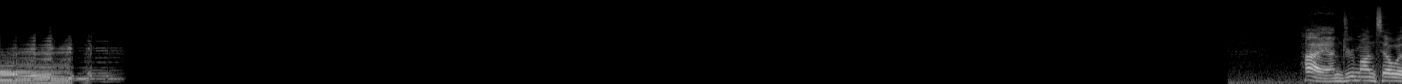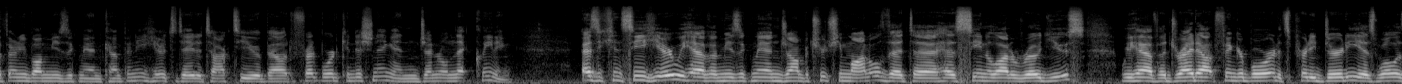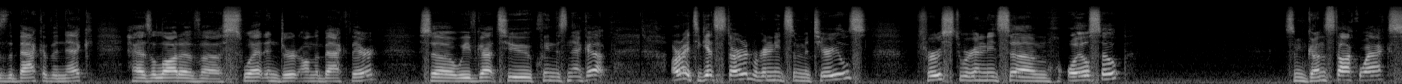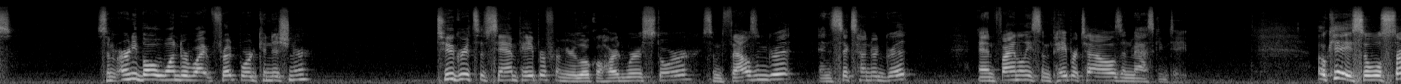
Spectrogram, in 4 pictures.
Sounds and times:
Speech: 13.0s - 19.2s, 19.8s - 34.2s, 34.8s - 39.4s, 40.9s - 42.2s, 43.0s - 45.2s, 46.4s - 51.2s, 51.8s - 54.0s, 55.2s - 56.0s.

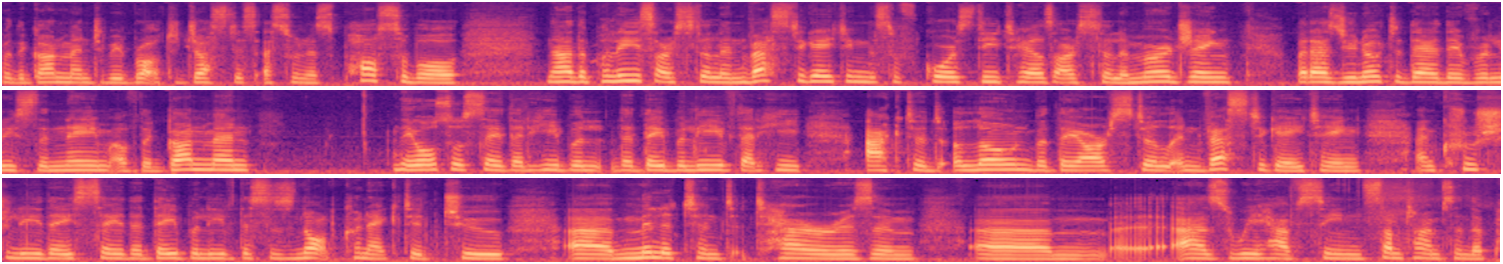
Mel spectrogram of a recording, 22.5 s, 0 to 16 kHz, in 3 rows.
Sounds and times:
Speech: 0.0s - 8.8s, 9.4s - 22.4s.

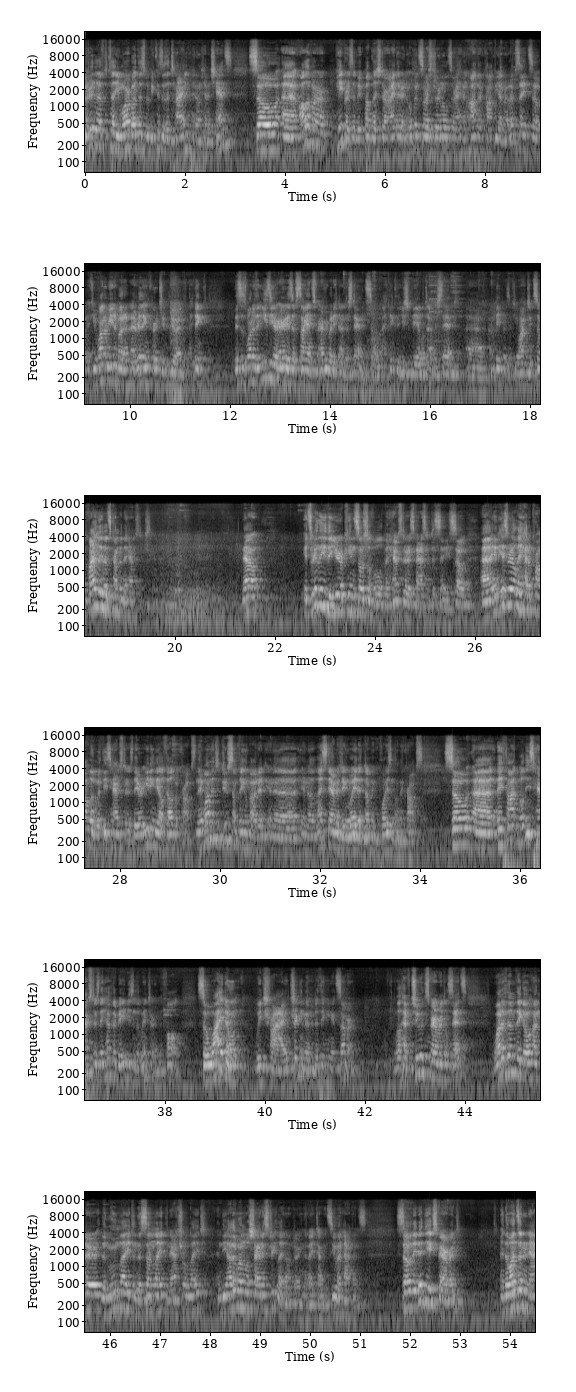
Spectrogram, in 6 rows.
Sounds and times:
Male speech, man speaking: 0.0s - 19.6s, 21.3s - 21.8s, 22.6s - 41.8s, 42.6s - 51.1s, 51.8s - 53.1s, 53.8s - 54.5s.

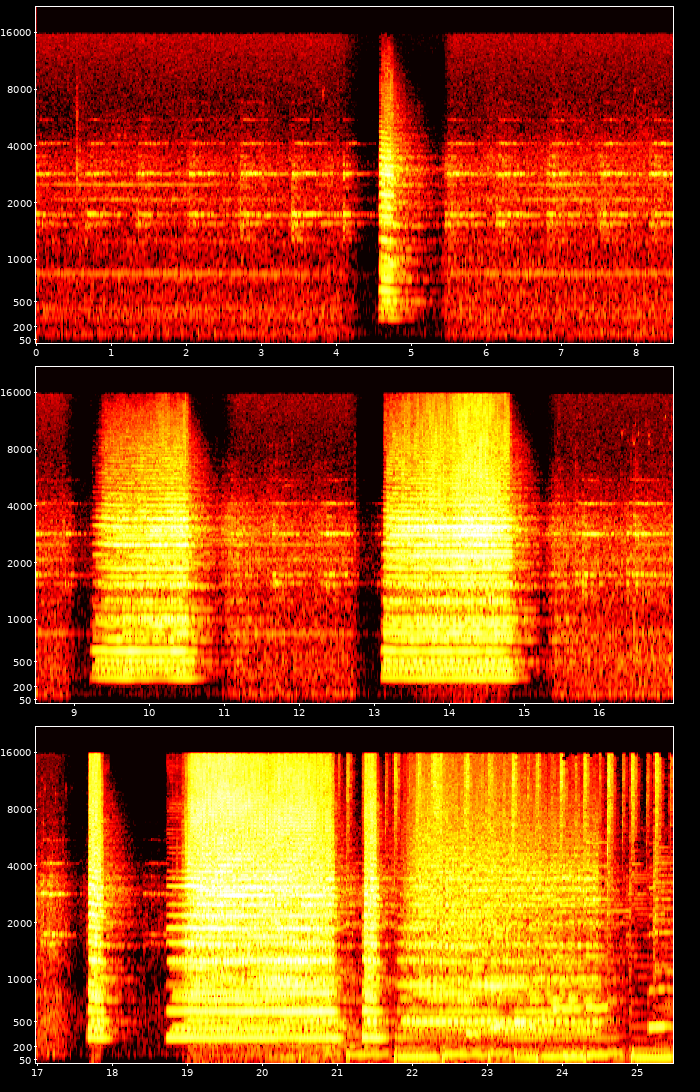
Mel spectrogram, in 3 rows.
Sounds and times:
Railroad car, train wagon: 0.0s - 25.4s
Train horn: 4.6s - 5.3s, 9.2s - 11.1s, 13.1s - 15.2s, 17.6s - 25.4s.

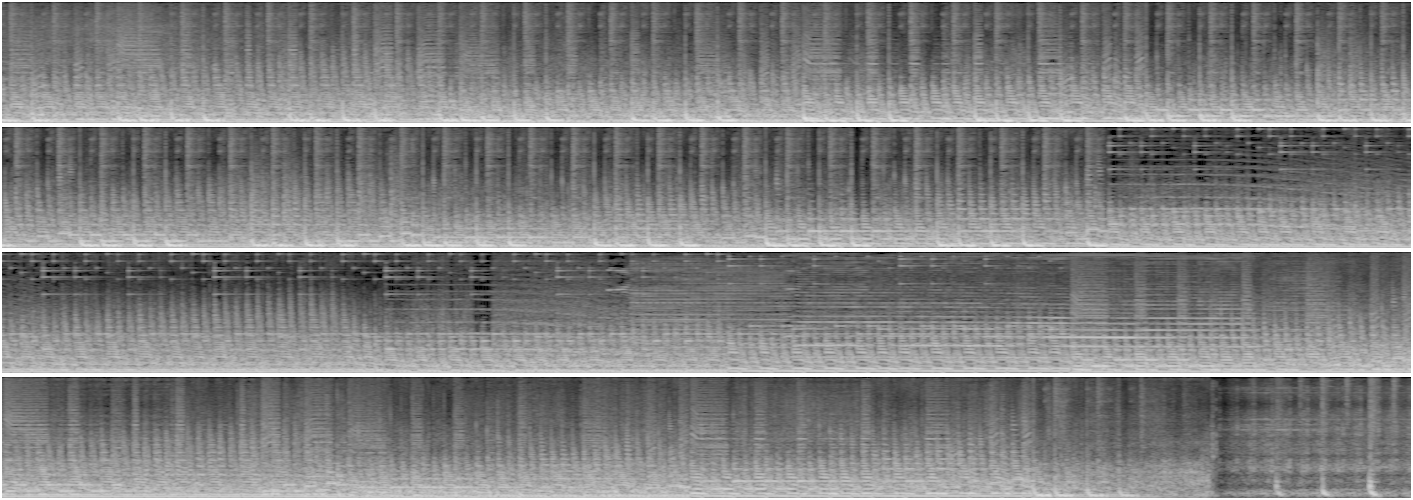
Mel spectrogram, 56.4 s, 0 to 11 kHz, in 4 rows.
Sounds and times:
Electronica: 0.0s - 56.3s.

